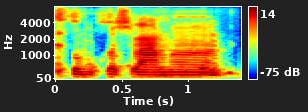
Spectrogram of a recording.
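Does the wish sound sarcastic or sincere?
sincere. It is said in a plain, sincere tone. The speaker truly wishes the listener well.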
